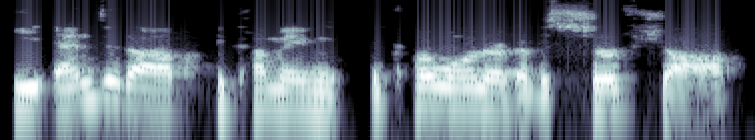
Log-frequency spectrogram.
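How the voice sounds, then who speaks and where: Dry, close-sounding man giving measured advice. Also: on the high side, animated, a little mellow, no echo, dull audio. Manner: measured, emphatic, repeats key phrases. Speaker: podcast guest, publisher. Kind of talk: conversational advice in an interview.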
